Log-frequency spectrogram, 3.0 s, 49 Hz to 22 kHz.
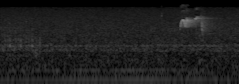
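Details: Male Acadian flycatcher calling in Liberty County, Texas, on May 6, 2017: one short, sharp, high note that rises and falls, then silence over a steady low background hum.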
